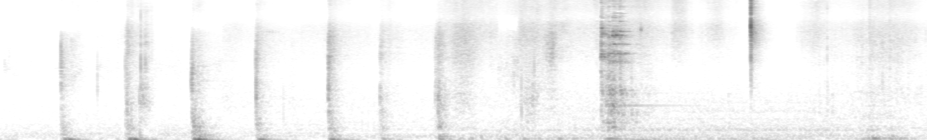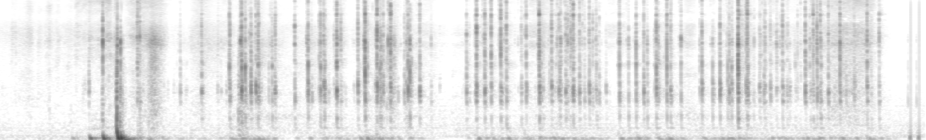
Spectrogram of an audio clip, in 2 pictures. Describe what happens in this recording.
I walked to my desk in the office to start working. Before sitting down, I turned on the light switch. I then typed on the keyboard for a short time.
